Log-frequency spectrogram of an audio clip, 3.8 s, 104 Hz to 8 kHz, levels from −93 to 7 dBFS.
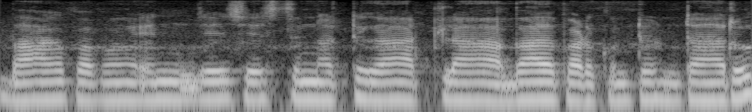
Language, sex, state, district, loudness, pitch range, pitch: Telugu, female, Andhra Pradesh, Chittoor, -18 LUFS, 160-170 Hz, 165 Hz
